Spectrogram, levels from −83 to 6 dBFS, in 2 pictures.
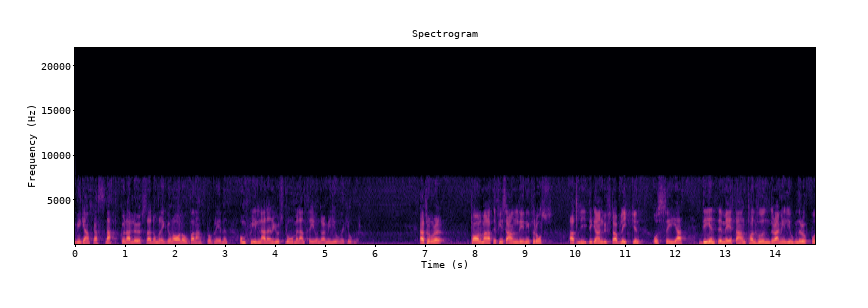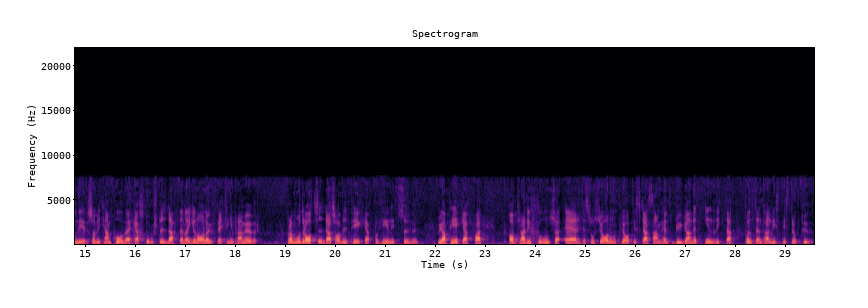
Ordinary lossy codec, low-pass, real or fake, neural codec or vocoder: none; none; fake; codec, 16 kHz, 2 kbps, X-Codec, WavLM features, trained on Multilingual LibriSpeech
